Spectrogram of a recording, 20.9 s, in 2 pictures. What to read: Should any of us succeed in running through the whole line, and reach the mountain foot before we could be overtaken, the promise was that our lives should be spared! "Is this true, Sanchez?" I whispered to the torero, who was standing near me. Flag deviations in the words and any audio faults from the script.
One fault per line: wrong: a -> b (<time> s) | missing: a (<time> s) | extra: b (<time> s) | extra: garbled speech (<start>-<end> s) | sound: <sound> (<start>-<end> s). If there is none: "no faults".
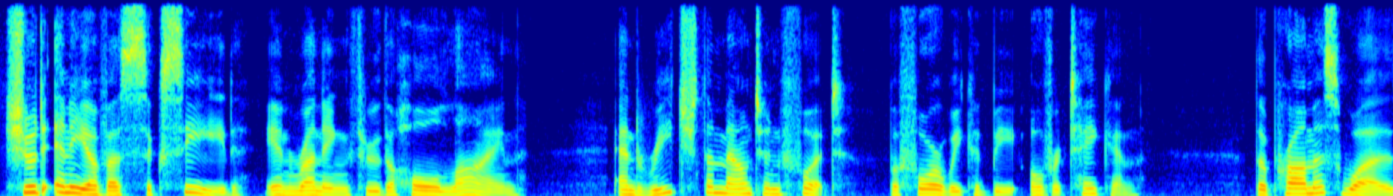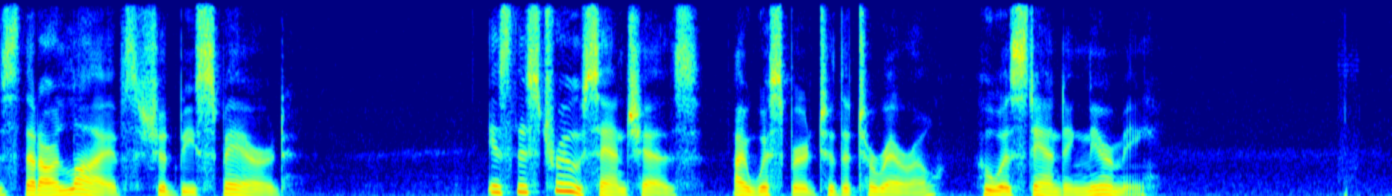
sound: tap (20.5-20.7 s)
